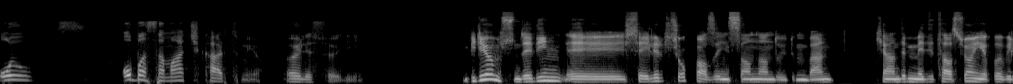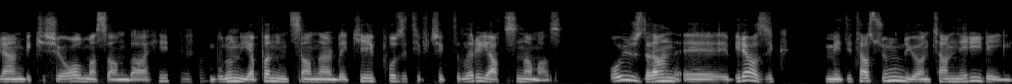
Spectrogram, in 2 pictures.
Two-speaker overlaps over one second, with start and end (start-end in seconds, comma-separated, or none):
none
